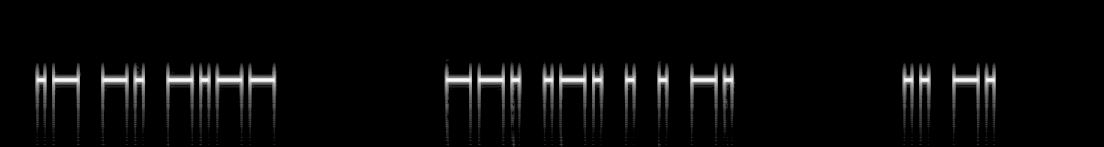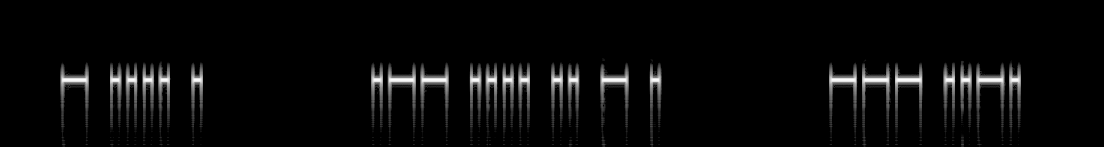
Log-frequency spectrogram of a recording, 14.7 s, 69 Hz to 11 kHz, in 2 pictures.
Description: Morse code, heard as a keyed tone, about 21 wpm, 700 Hz. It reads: ANY GREEN IN THE WHITE OF
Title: 3x Word-Spacing - Sentences from Top 500 Words - 22wpm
